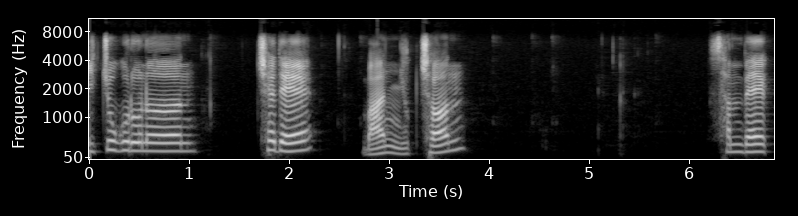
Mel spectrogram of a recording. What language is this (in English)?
Korean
